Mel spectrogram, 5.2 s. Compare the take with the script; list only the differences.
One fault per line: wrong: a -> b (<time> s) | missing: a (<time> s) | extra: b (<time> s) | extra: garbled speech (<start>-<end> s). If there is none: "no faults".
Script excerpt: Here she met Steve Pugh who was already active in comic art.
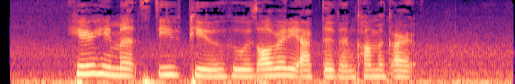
wrong: she -> he (0.9 s)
